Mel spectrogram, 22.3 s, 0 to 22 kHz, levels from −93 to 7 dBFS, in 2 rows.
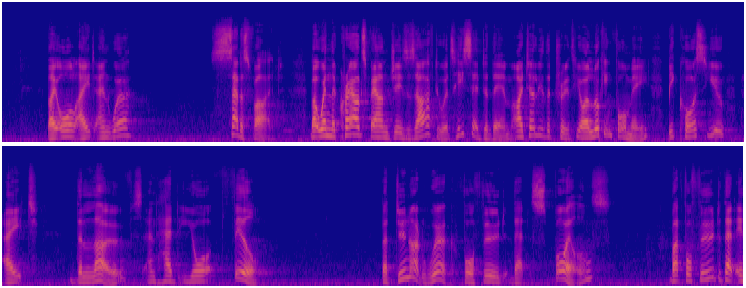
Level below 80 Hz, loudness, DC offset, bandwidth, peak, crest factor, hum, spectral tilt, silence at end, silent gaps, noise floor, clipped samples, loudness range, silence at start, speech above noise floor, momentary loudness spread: -76 dBFS; -42 LUFS; under 0.1%; 19.5 kHz; -22 dBFS; 22 dB; none; -3.5 dB/octave; 0 s; none; -70 dBFS; under 0.1%; 7 LU; 0.7 s; 28 dB; 14 LU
